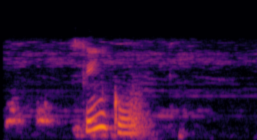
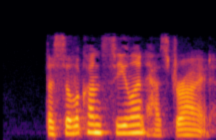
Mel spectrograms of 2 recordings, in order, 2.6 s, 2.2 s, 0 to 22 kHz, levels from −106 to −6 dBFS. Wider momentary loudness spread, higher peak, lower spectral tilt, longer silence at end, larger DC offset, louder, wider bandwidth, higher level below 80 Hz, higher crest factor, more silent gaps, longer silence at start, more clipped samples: first, 24 LU vs 8 LU; second, -24 dBFS vs -6 dBFS; second, -4 dB/octave vs -6 dB/octave; first, 0.7 s vs 0.05 s; neither; second, -42 LUFS vs -22 LUFS; about the same, 7.4 kHz vs 7.8 kHz; second, -84 dBFS vs -66 dBFS; about the same, 20 dB vs 18 dB; neither; second, 0.05 s vs 0.45 s; neither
